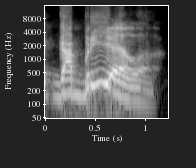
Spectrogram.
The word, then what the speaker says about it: Gabriela: Se eu pegar a palavra Gabriela, qual é a sílaba que eu falo mais forte? É Gabriela. É Gabriela. Ou é Gabriela? Quando eu falo Gabriela, é o E.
